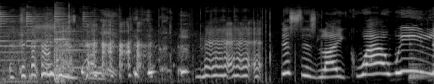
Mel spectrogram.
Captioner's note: all laugh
